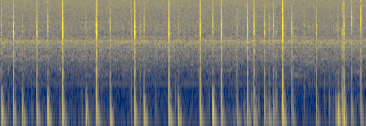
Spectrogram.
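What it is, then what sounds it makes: Cardboard record sleeve. Fingertips and short nails tap and scratch the lower part of a flat cardboard LP sleeve in a quick, uneven run of soft, dull thumps. The thumps are mostly deep with a faint brighter papery scratch on top, and each one dies away almost instantly.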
